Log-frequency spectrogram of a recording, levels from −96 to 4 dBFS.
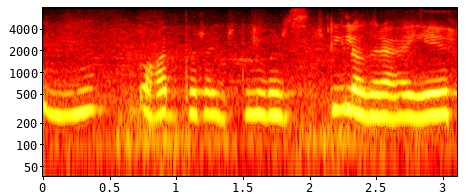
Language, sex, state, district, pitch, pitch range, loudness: Hindi, female, Bihar, Muzaffarpur, 270 Hz, 255-280 Hz, -18 LUFS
